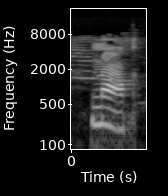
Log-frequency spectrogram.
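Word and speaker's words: knock: जैसे कि नो, not, knife, नॉक। तो यहाँ पर देखिए शुरू में सबसे पहले के आ रहा है, उसके बाद एन आ रहा है, तो इन सभी वर्डों में के साइलेंट है।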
